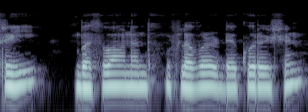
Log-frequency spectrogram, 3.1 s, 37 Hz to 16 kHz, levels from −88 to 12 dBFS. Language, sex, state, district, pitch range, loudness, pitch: Kannada, male, Karnataka, Koppal, 145-160 Hz, -16 LUFS, 150 Hz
